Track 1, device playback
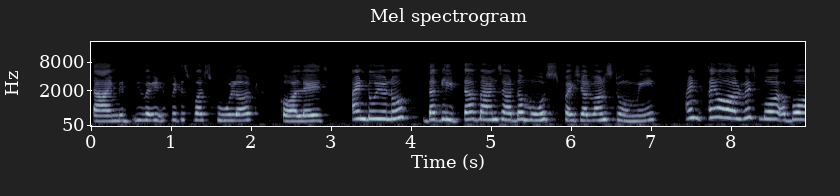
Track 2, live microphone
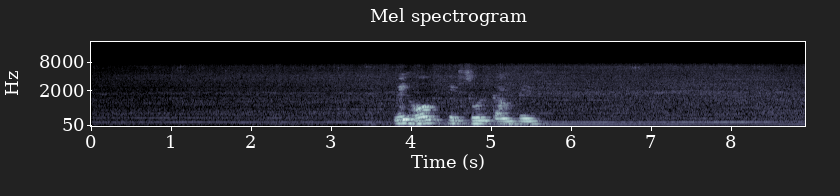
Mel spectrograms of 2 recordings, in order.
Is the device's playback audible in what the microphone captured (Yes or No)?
No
